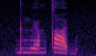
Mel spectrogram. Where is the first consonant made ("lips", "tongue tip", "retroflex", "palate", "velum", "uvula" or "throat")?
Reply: retroflex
